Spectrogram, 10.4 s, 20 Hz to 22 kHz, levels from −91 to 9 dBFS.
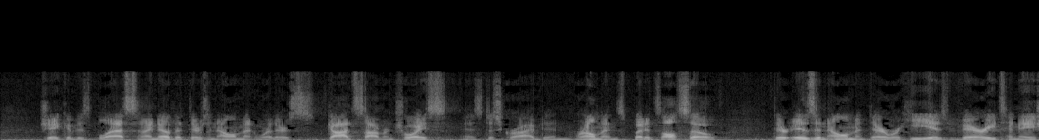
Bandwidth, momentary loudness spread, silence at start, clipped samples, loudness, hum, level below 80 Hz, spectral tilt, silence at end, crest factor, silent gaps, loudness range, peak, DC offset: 11 kHz; 12 LU; 0 s; under 0.1%; -32 LUFS; none; -56 dBFS; -5 dB/octave; 0 s; 22 dB; none; 3 LU; -10 dBFS; under 0.1%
